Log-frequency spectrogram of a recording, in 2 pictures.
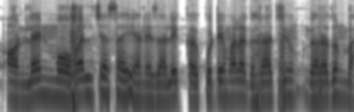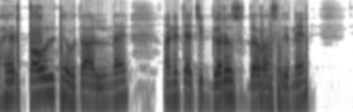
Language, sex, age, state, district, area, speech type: Marathi, male, 18-30, Maharashtra, Satara, rural, spontaneous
